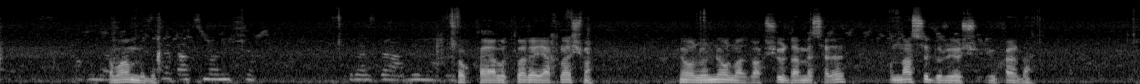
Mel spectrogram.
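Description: An elderly woman talks calmly close by.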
